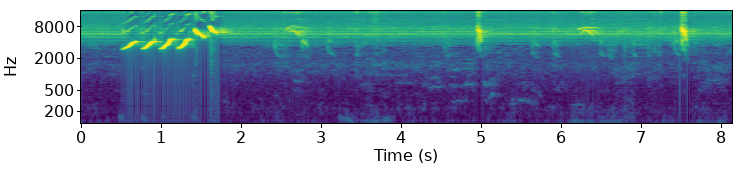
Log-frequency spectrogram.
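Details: Lined seedeater singing the tui-tui song meant for tutoring young birds: a burst of about seven clear upslurred whistles in quick succession, followed by quiet gaps with occasional high clicks and faint low murmurs.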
